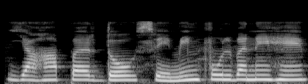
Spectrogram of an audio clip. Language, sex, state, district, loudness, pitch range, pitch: Hindi, female, Madhya Pradesh, Dhar, -12 LUFS, 205-220 Hz, 215 Hz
